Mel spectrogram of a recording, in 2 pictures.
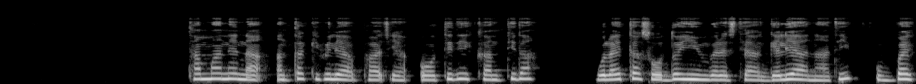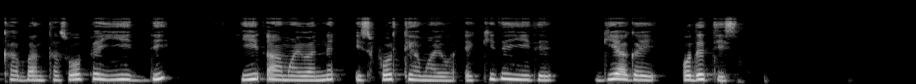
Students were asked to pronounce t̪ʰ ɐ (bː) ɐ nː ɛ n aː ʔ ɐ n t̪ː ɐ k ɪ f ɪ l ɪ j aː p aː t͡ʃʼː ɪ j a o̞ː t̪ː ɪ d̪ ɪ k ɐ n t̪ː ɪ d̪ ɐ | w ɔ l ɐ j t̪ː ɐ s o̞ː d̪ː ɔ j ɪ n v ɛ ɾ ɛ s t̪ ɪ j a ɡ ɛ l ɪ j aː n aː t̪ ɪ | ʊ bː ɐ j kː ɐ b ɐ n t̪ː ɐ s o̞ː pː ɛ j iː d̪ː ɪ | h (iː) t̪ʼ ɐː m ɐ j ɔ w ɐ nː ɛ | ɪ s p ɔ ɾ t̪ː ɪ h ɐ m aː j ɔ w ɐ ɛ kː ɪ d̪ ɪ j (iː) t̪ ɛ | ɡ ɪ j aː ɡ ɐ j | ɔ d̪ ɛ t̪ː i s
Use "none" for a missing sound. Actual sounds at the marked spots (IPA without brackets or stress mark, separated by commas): mː, iː, iː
